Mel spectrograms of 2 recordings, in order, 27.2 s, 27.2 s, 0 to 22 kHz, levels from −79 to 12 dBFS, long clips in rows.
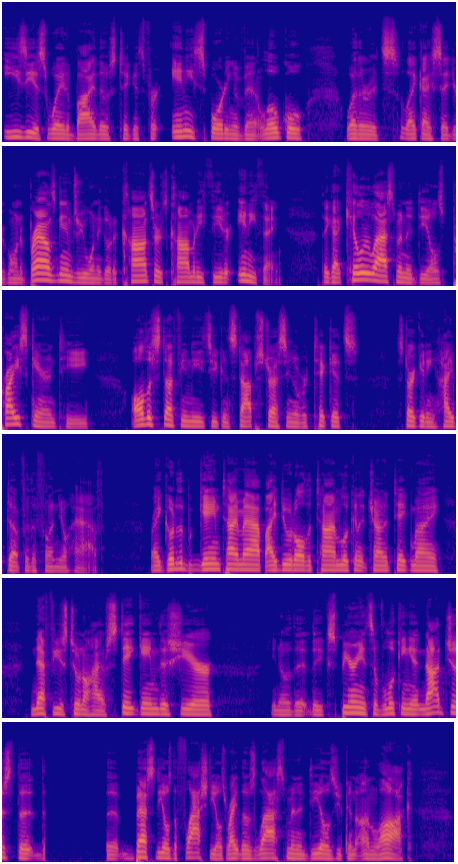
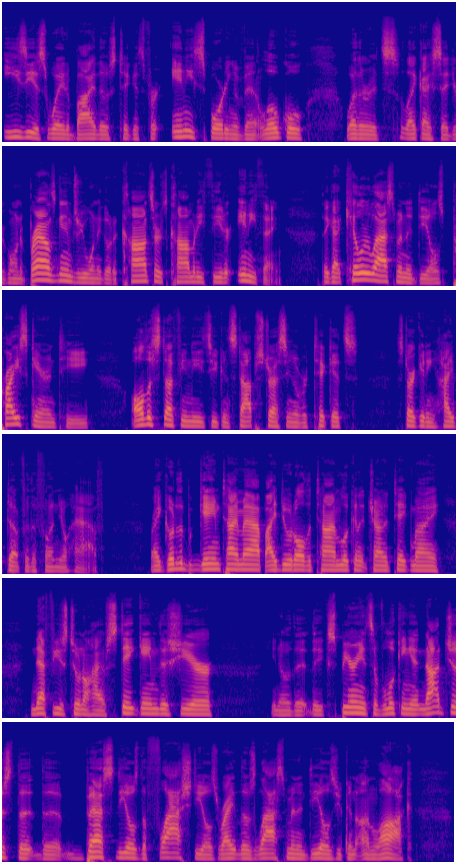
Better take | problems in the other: second | audio freezing; at 23 s for 0.5 s

